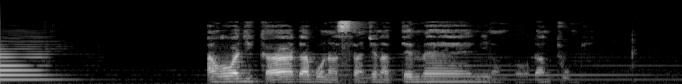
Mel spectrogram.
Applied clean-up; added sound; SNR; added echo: neural separator model SepFormer DNS4.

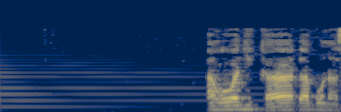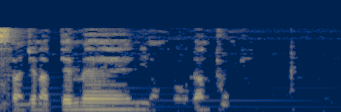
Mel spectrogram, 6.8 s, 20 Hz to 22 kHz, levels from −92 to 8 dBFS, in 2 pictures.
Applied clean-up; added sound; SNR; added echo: classical method spectral subtraction.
